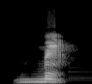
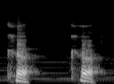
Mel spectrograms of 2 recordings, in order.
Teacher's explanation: to produce the M sound, air had to have come up through the nasal cavity. But to produce the K sound, air had to go up through the oral cavity.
